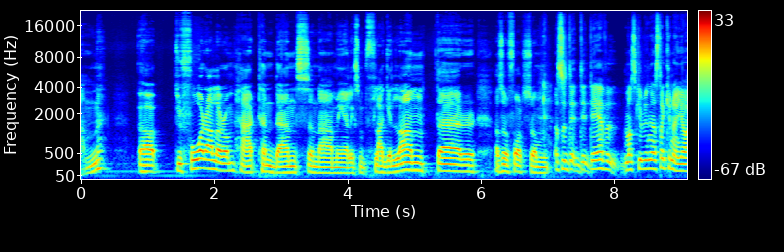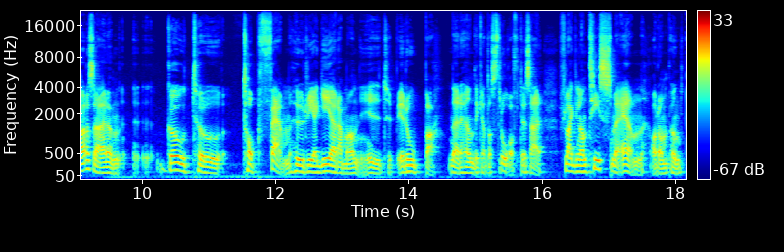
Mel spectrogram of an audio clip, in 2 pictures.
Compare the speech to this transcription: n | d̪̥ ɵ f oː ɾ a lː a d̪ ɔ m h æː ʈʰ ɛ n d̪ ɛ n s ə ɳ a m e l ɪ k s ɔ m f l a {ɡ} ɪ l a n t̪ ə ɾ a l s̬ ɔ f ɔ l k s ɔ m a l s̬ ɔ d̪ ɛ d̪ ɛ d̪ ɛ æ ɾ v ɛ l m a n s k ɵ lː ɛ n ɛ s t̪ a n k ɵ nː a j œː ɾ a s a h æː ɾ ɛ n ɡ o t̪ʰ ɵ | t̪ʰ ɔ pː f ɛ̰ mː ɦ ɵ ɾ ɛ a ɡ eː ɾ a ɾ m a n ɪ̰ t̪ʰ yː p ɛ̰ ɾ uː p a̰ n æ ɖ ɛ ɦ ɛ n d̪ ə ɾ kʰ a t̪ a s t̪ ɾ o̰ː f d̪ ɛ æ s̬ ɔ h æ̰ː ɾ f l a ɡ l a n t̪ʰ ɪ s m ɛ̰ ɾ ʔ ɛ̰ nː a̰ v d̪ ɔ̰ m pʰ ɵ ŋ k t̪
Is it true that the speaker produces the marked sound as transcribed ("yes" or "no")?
yes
